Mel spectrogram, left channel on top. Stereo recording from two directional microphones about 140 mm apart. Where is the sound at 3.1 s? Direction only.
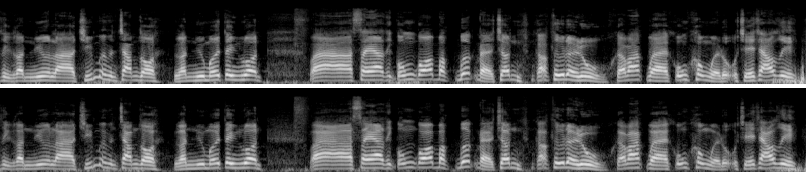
30° left (ahead or behind).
